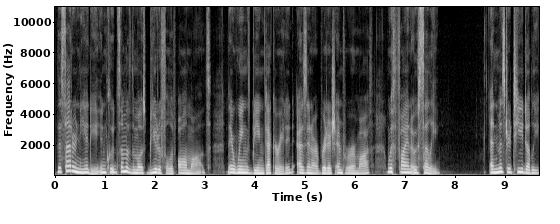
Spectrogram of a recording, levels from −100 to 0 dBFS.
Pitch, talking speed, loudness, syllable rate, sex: 195 Hz, 175 wpm, -15 LUFS, 5.4 syllables/s, female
